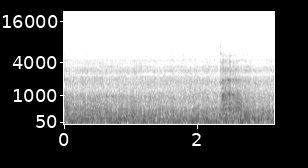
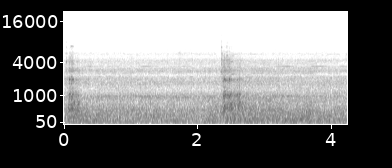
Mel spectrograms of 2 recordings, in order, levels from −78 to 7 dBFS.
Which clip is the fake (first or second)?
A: first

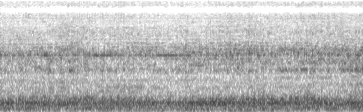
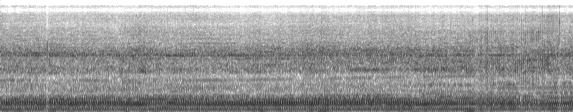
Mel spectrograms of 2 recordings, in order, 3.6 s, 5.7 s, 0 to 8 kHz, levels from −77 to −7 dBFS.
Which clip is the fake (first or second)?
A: first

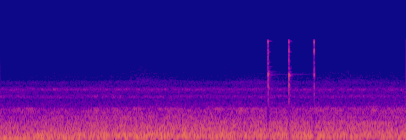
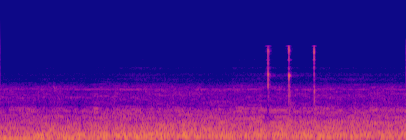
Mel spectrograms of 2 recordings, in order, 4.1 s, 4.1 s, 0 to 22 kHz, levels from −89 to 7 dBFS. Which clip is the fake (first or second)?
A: second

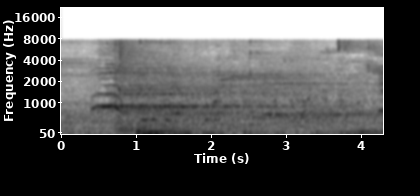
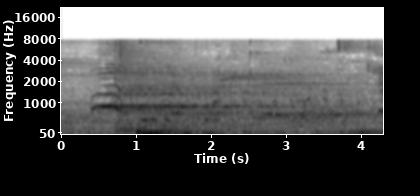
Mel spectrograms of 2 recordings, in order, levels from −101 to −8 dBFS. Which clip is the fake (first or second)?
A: second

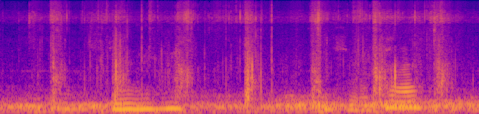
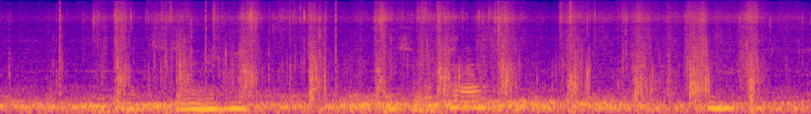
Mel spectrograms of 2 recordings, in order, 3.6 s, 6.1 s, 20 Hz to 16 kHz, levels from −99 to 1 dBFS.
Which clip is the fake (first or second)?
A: second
